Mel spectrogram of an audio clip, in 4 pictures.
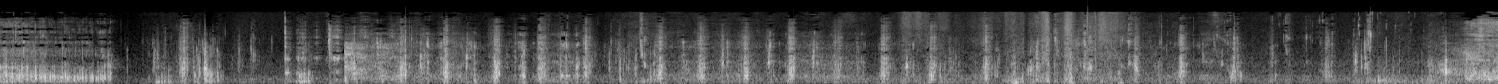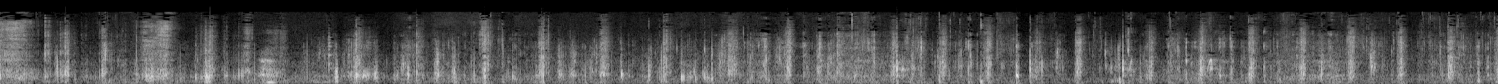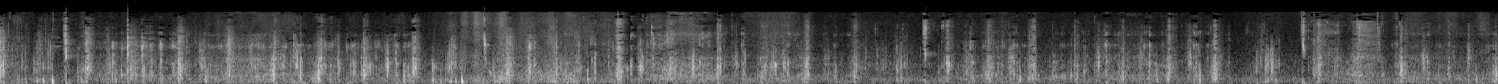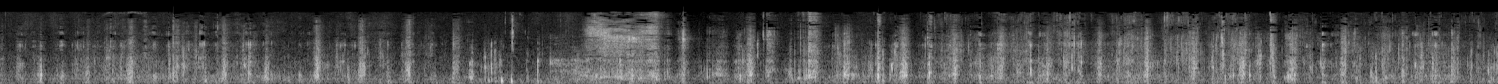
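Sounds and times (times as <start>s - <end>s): slurping food: 14.3s - 15.7s, 50.4s - 51.7s.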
